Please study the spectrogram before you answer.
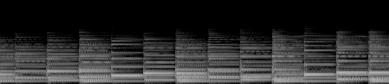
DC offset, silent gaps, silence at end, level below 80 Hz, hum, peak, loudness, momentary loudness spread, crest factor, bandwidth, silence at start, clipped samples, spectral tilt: under 0.1%; none; 0 s; -62 dBFS; none; -12 dBFS; -26 LUFS; 4 LU; 14 dB; 6.2 kHz; 0 s; under 0.1%; -9 dB/octave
